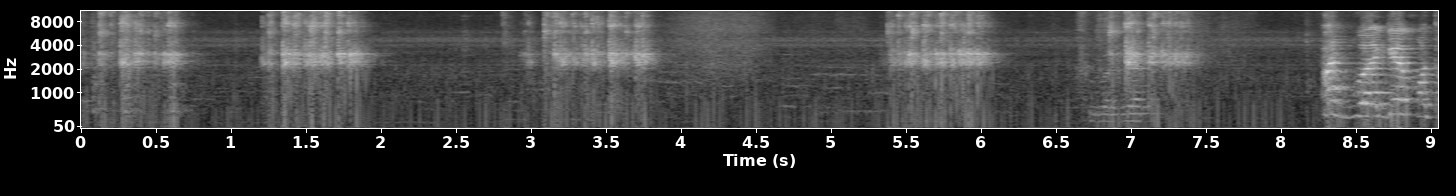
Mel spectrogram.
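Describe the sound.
Dice rattled and shaken for a board game in which a six is needed to bring a piece onto the board, heard as several bursts of bright clattering, each lasting under a second, separated by gaps, with voices talking alongside.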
